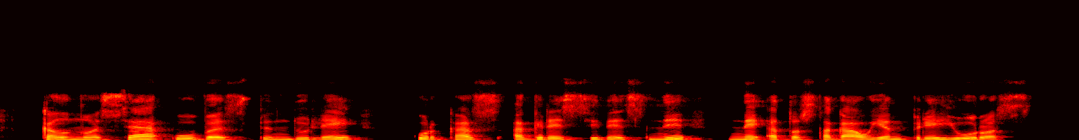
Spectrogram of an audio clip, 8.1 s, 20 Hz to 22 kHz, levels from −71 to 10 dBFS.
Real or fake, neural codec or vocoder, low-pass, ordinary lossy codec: real; none; 7.2 kHz; Opus, 32 kbps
